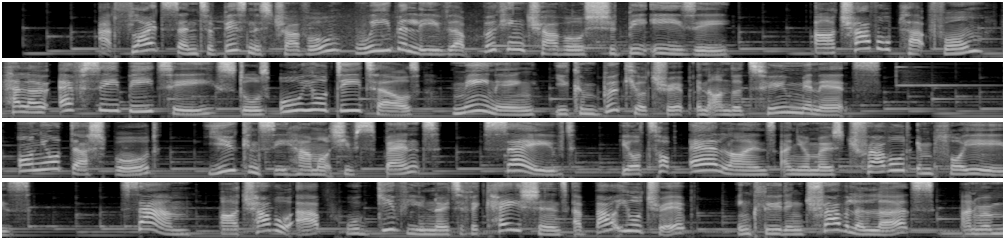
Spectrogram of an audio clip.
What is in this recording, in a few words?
English F eLearning; elearning voice over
